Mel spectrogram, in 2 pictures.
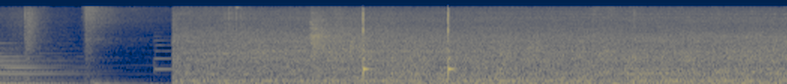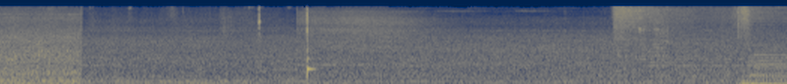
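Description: Soft piano music ends about a second in. Then comes the steady rush of city noise on an elevated train platform, with a few short clinks, dropping a step in level about halfway through.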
